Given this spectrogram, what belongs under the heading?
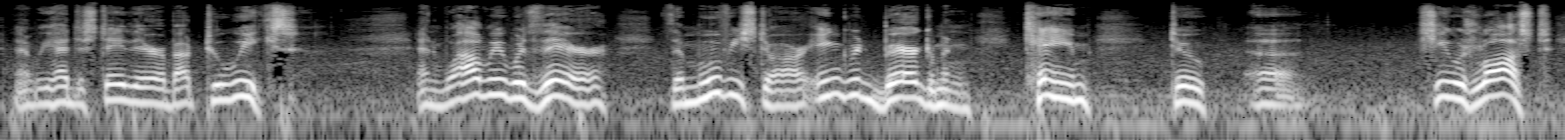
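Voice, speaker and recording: A man's voice: a little high, a little slow, darkish tone. An elderly American man, an old war veteran, remembering his service in an interview, telling it unhurriedly and repeating words for emphasis. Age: 80s or older. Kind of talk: reminiscing in an interview.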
